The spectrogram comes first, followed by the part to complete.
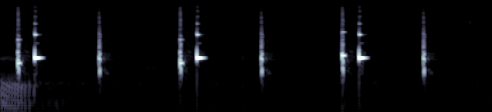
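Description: Metronome click track ticking at an even pace of about two and a half clicks a second. Every other tick is doubled by a brighter second click just behind it: two click tracks not yet lined up.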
